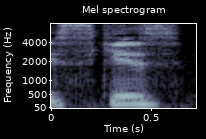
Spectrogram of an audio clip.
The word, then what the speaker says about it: SKZ: Sometimes I say skiz, because, you know, in Korean we say skiz, like a lot.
